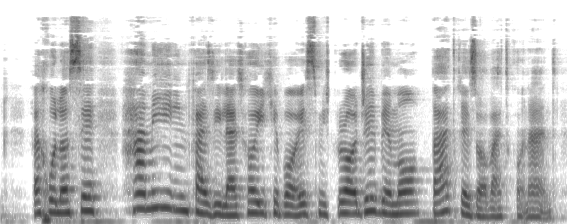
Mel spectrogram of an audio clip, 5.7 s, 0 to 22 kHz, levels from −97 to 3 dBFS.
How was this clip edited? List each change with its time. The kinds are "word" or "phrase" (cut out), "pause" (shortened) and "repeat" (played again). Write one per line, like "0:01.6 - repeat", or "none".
0:03.3 - word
